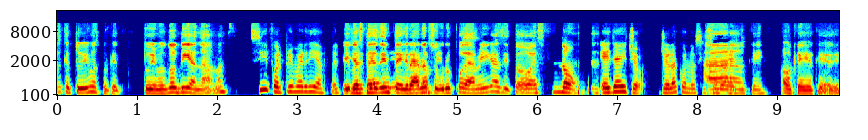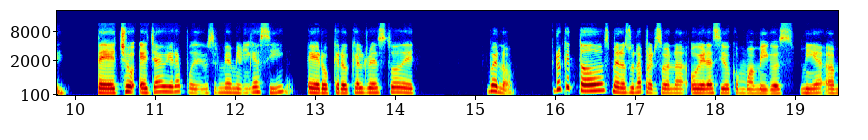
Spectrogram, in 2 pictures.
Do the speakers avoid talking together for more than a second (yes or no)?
no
